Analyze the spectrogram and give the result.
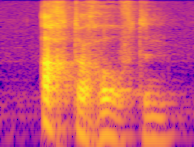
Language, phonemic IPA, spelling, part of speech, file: Dutch, /ˈɑxterˌhovdə(n)/, achterhoofden, noun, Nl-achterhoofden.ogg
- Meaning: plural of achterhoofd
